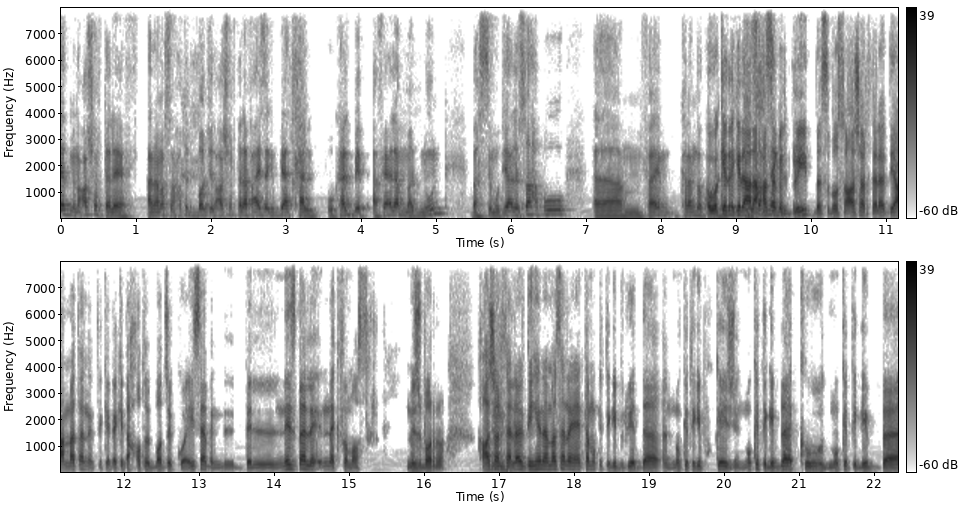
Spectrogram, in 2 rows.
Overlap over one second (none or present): present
